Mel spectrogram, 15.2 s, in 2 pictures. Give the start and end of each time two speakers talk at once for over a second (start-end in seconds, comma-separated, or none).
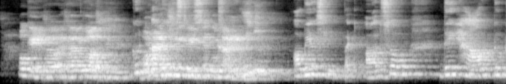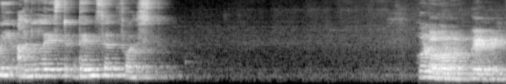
2.0-3.7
